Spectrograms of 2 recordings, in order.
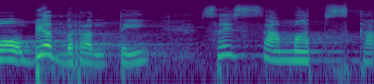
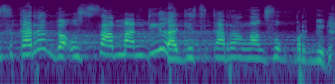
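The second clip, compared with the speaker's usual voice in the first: fast, louder scolding of a daughter; scolding mother; 5 semitones higher, 5 dB louder, faster than usual. Retold or imitated. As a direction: snap at her to just go now. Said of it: "Saya langsung ngomel". (ibu memarahi anaknya dengan cepat dan keras)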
